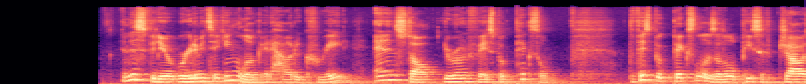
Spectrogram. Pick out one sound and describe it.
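A young man talks calmly and clearly, close to a microphone.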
